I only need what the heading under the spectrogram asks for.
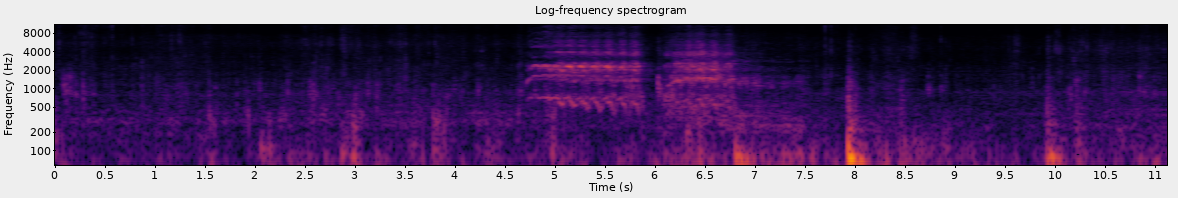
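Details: Friesian horse colts, a herd being let out to pasture on April 20, 2019; one loud whinny of about two seconds, quavering and falling, over soft hoof clops and rustling, with a sharp knock near the end.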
